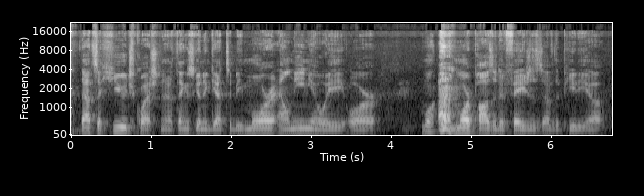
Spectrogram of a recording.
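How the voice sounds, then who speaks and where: A scientist giving a lecture, a man whose voice is going hoarse and who keeps clearing his throat as he works methodically through a series of questions. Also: mid-range voice, fairly even intonation, normal speed, darkish tone. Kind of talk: conference lecture.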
